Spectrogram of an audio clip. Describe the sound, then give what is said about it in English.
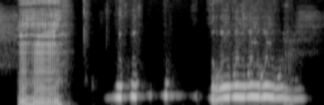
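Pigeons cooing outside a window: a short, loud throaty burst, then a few soft low warbling coos, ending in a longer rolling coo that wavers at a low pitch. “This is what I listen to. The sounds of the pigeons.”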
